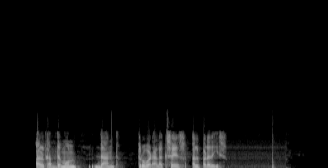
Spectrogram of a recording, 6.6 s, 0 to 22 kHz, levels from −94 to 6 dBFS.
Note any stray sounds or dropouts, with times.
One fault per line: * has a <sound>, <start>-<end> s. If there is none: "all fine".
* has a thud, 5.4-5.6 s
